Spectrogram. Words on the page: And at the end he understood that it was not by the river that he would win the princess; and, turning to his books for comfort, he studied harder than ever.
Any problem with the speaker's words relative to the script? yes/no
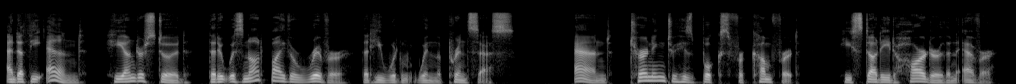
yes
